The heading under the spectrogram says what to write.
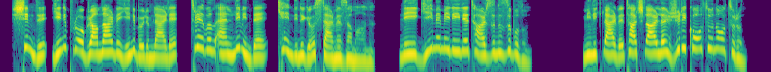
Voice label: female turkish voice over upbeat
